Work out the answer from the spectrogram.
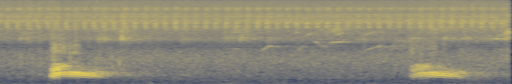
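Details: Low, harsh, grunting calls from a Nicobar pigeon in the Philippines: two short husky notes roughly three and a half seconds apart, over quiet background hiss with faint distant chirps.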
